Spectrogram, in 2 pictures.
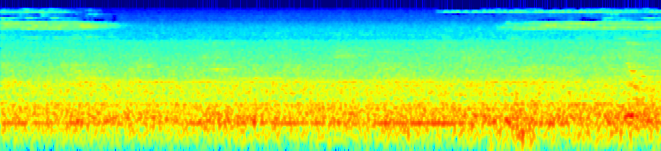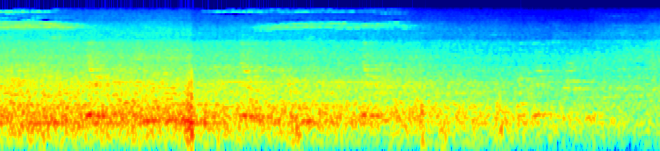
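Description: Shinkansen bullet train pulling out along a station platform: a steady running hum with a few sharp clicks around the middle, fading over the last couple of seconds as the cars move past.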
